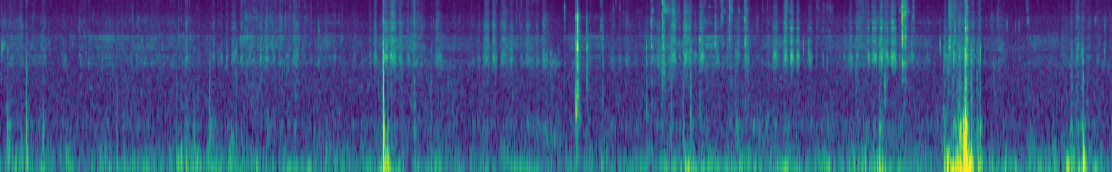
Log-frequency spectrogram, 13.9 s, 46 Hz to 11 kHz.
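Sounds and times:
gear clicks scrapes and clinks: 8.0s - 11.5s.

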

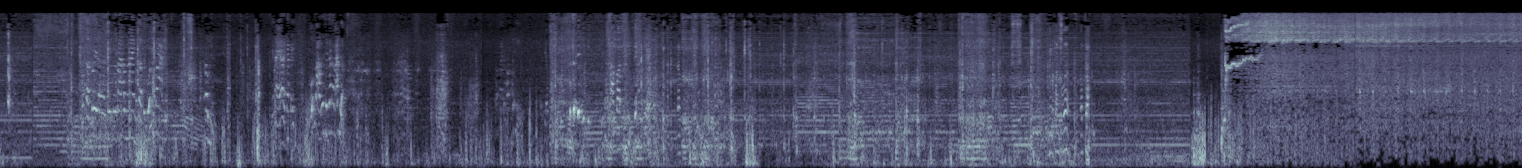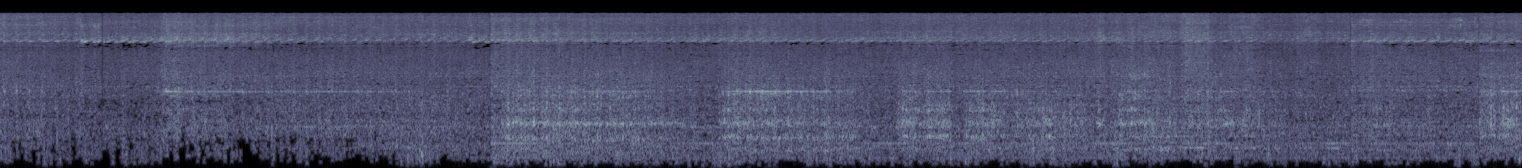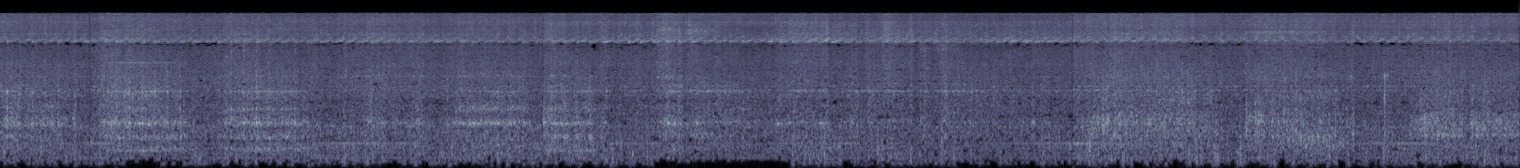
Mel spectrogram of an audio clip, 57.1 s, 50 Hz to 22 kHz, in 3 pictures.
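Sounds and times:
bandsaw cutting wood: 0.0s - 3.9s, 6.8s - 57.0s
mortiser working: 0.0s - 57.0s.

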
